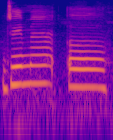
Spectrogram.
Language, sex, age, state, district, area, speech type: Punjabi, female, 18-30, Punjab, Faridkot, urban, spontaneous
